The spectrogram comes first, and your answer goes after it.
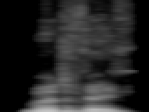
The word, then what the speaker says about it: Budwig: u d w g but of course the W in the German pronounce like a V almost isn't it like a yes buv yeah so she's got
